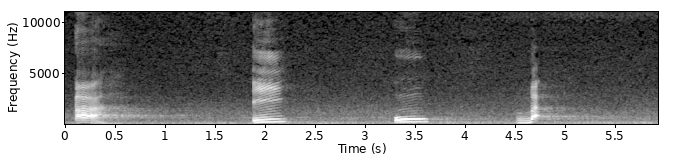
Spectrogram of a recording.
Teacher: Makhraj ketika mengucapkan huruf A berada pada tenggorokan yang terjauh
